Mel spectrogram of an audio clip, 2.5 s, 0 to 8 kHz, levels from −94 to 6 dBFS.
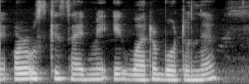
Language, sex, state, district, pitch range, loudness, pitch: Hindi, female, Arunachal Pradesh, Lower Dibang Valley, 175-200 Hz, -15 LUFS, 185 Hz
